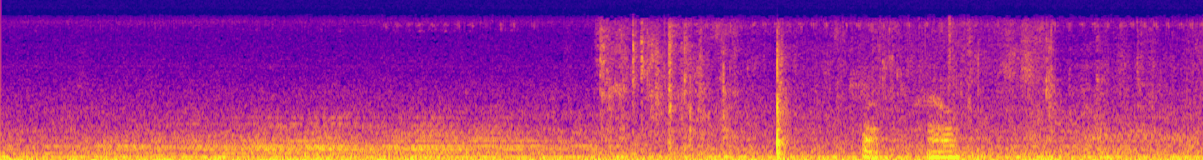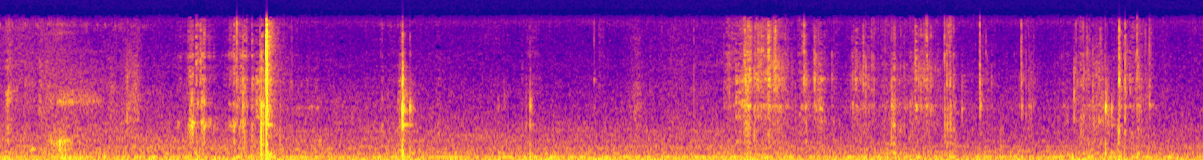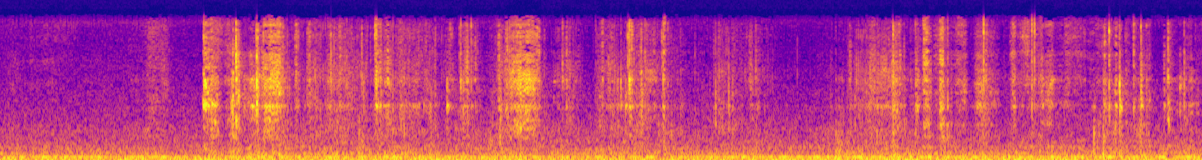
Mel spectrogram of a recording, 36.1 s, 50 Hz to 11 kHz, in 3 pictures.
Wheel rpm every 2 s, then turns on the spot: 0, 0, 0, 0, 0, 0, 0, 0, 0, 0, 0, 0, 0, 0, 0, 0, 0, 0.
none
